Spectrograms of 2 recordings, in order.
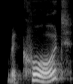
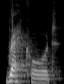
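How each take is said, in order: First: The stress is on the second syllable. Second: The stress is on the first syllable. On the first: It is the verb. "the verb, is stressed on the second syllable" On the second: It is the noun. "noun, is stressed on the first"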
